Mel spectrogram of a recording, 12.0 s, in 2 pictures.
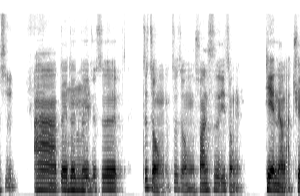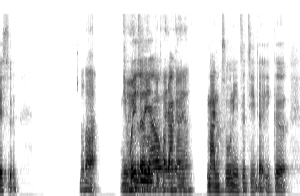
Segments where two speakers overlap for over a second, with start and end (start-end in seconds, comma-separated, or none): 8.4-9.8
